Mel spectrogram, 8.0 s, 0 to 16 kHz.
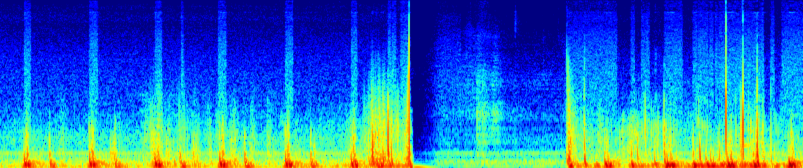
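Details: Regular low thumping heartbeats, about 95 a minute (approximate), with a brief gap mid-recording and a faint hum, recorded while bathing; normal heart sounds.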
